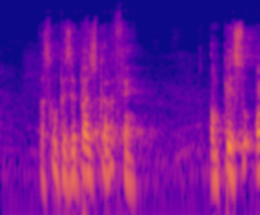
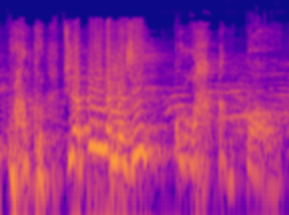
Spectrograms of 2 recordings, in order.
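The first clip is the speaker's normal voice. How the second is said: preaching building; 6 semitones higher, 5 dB louder than usual. Acted. Preacher rousing the church over music, building call and answer.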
